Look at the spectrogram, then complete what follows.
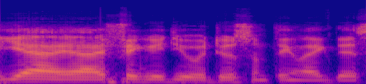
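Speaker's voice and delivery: put-on taunting tone. Retelling a character taunting Rocket after a shooting: imitating a taunt. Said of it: "and then he starts taunting him".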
